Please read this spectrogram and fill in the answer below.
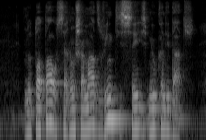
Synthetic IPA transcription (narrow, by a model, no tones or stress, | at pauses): nʊt̪ot̪awsɛɾɐ̃w̃ʃamad̪ʊzvĩnt̪isejzmiwkɐ̃nd̪id̪a̰t̪ʊ̥s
